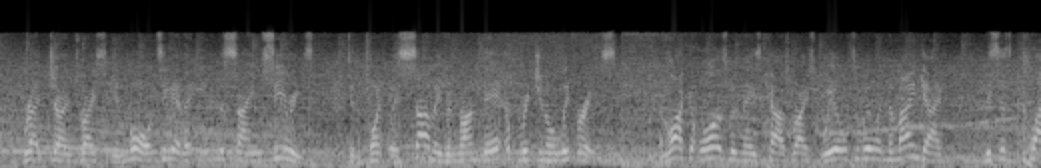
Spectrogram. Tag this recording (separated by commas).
Car, Music, Speech, Vehicle, Motor vehicle (road)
